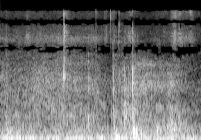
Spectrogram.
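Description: Quiet room with a few faint, soft clicks and taps from small items being handled on a table, about halfway through.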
